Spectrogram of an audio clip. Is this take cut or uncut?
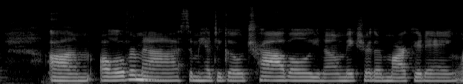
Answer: uncut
